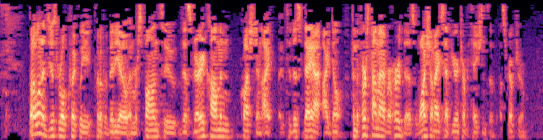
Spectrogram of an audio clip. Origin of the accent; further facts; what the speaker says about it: Cincinnati, Ohio, United States; because that was in the place where I grew up in Cincinnati, Ohio, was very, very Roman Catholic town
